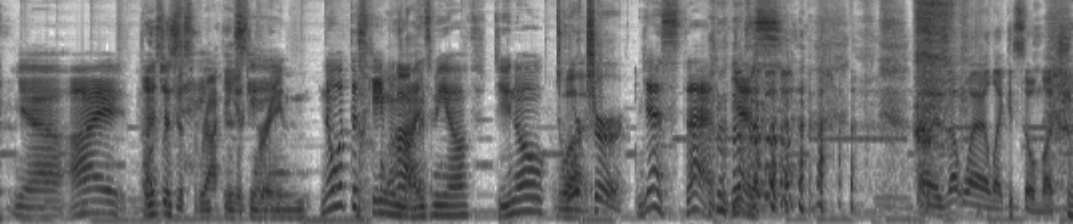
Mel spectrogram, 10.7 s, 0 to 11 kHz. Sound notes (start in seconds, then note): 7.1 laughter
